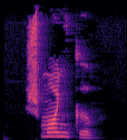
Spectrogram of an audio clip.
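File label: "шмонькыв", Komi, female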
